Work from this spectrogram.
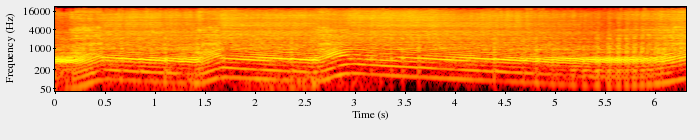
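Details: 1977 Kawasaki KE100 two-stroke enduro, revived after 10 years parked, no air filter: sharp buzz rises cleanly, falls and climbs again through several blips; revs out freely without bogging or stumbling.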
